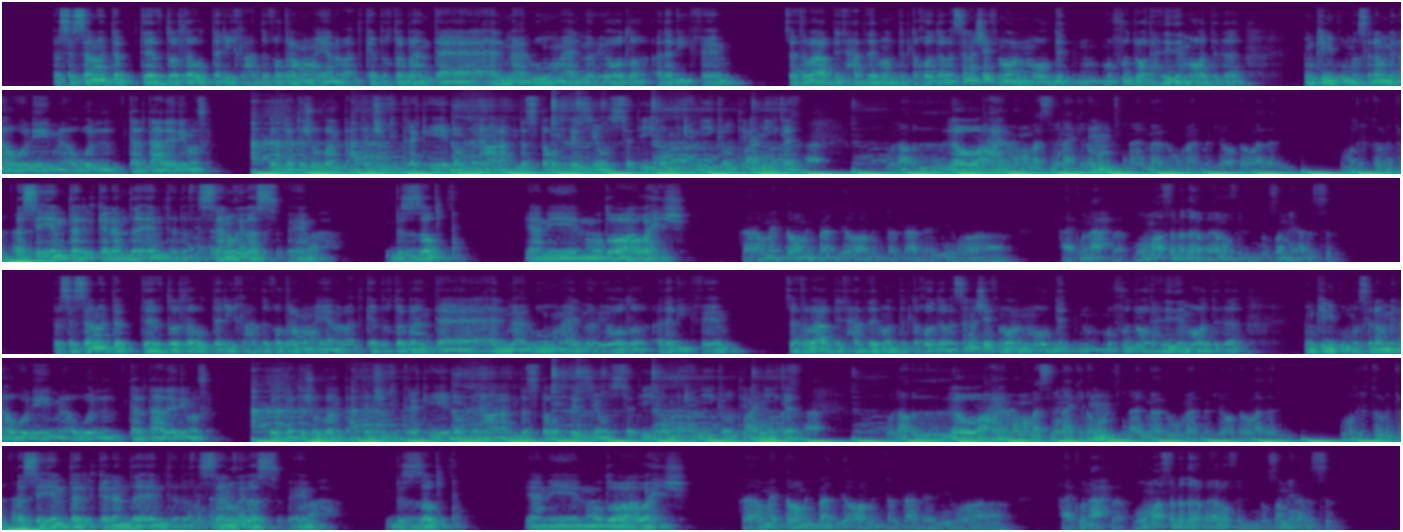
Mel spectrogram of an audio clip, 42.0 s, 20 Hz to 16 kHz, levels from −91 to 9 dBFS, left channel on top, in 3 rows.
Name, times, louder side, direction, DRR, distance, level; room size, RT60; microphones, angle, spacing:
voice 1, 0.5-7.3 7.8-12.6 13.0-16.1 16.6-22.0 23.3-24.0 24.8-25.2 28.1-31.2 31.8-32.5 33.2-34.8, right 1 dB, 75° left, 1.1 m, -30 dB
sound 1, 16.5-28.5, equal, 10° left, 0.5 m, -23 dB
voice 2, 21.4-22.2 22.8-26.9 27.4-28.3 29.8-30.6 31.0-31.3 33.8-34.0 35.3-38.0 38.5-41.3, right 1 dB, 45° right, 0.5 m, -38 dB
2.4 x 2.3 x 3.1 m
head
